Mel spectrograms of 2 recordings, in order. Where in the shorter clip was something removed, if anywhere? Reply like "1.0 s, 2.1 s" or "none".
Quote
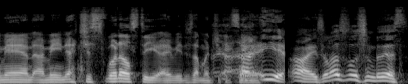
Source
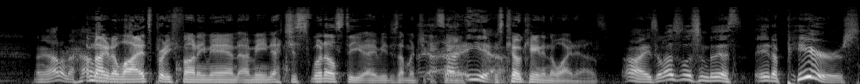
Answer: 2.8 s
